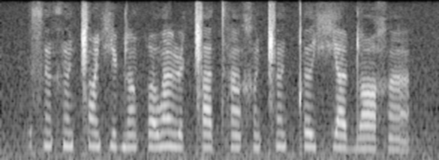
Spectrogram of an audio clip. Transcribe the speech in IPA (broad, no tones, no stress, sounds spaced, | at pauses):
s ə̃ x ə̃ ǁ ɑ̃ ç e ɖ ã qʷ ə w ã ɭ ə ǁ a tʰ ã χ ə̃ ǁ ə̃ ǃ ə ç a ɖ ɑ χ ã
